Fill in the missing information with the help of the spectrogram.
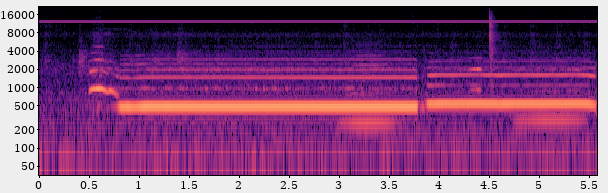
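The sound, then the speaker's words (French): An unfinished recorder pipe, its finger holes only just roughed out, is blown while checked against a tuner, sliding up into a steady, clear whistling note, currently a B, held about three seconds, then briefly breaking off and resuming slightly higher until the end. No one talks. “Il va falloir euh, pour faire monter une note, là je vais prendre un, bec et je vais prendre un accordeur. Voilà. Alors, je commence à souffler.”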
